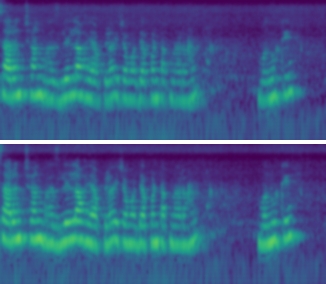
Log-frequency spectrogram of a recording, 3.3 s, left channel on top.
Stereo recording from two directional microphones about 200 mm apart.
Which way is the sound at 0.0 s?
55° right (ahead or behind).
